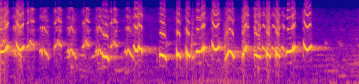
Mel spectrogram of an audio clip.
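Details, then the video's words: Yellow-vented bulbul lure call meant to draw wild birds from forest and gardens by calling a rival: dense bursts of bubbly, chattering notes, short and rapid, running almost continuously for three seconds before stopping. "Trucukan memanggil lawan"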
